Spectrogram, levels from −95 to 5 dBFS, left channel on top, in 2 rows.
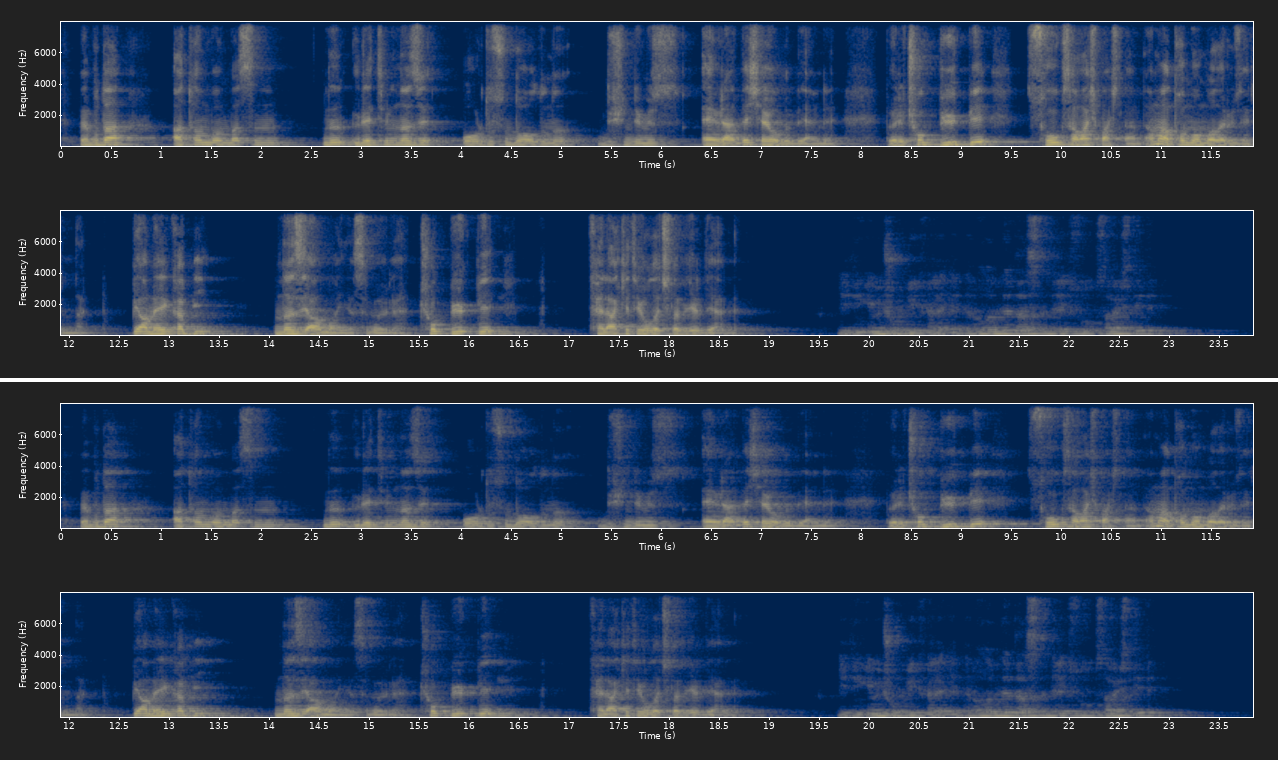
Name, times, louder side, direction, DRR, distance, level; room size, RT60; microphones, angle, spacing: voice 1, 0.2-0.7 1.1-2.3 2.6-5.1 5.4-12.2 12.6-13.4 14.1-16.3 17.2-18.7, left 4 dB, 75° left, 0.6 m, -30 dB
voice 2, 12.9-13.7 16.2-16.5 19.7-22.8, equal, 25° right, 5.6 m, -44 dB
19.5 x 7.4 x 9.0 m
head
